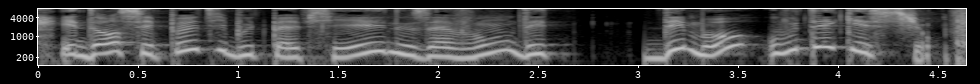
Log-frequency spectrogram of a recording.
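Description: At a fairly slow pace, a woman speaks high in pitch with very wide pitch swings and a dark, mellow tone. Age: 30s. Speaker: podcast columnist. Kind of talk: casual chat.

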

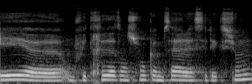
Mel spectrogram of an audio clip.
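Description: A woman talks at a fairly slow pace and a medium pitch, with a dark, mellow tone. Her intonation is monotone and flat. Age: 18. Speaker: student entrepreneur. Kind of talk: interview. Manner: halting.

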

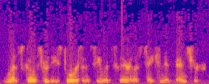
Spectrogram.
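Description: In a dry, close sound with no echo, a man speaks with an American accent. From San Diego, California. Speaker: singer-songwriter. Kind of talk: radio interview. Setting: phone call.

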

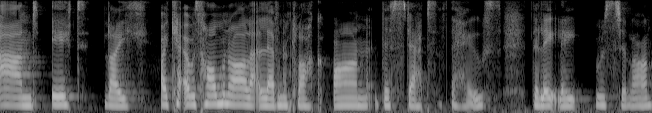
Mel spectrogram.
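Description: A woman with a Dublin accent speaks at a moderate pace and medium pitch, her intonation monotone and flat but her loudness swinging widely. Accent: Dublin Irish. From Ireland, Dublin. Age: 30s. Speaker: online crafter and retail worker. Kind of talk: casual chat. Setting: studio.

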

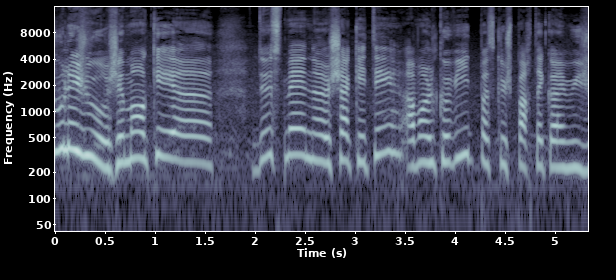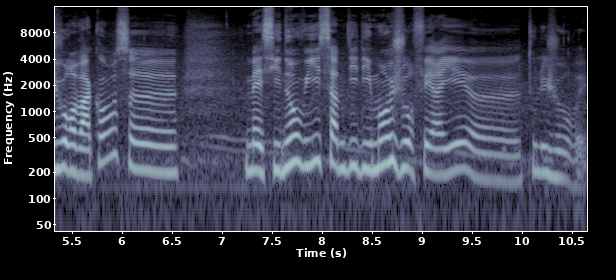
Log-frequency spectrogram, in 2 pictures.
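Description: In a plain, everyday voice, the speaker goes at a fairly slow pace with lively intonation and big swings in loudness. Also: woman, fairly high pitch for a woman. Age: 50s. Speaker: yellow vest protester. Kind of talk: interview.

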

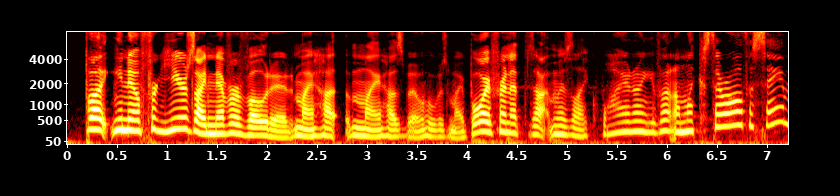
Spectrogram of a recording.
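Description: A woman in a New York accent talks at medium pitch and a fairly quick pace, with hardly any pauses, very wide pitch swings and big swings in loudness. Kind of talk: casual chat.

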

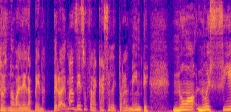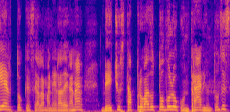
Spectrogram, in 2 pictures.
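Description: Noticeable background noise sits behind the speech. The pace is fairly quick and the intonation lively. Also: man, high pitch for a man. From Mexico, Sonora (Hermosillo). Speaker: senator and opposition party leader. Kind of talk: political interview. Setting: radio studio.

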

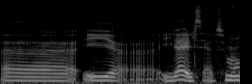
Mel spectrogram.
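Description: This woman's voice sits at a medium pitch. She delivers her words with monotone, flat intonation. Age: 30s. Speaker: pediatric nurse and mother sharing birth stories. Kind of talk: personal testimony in interview. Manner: halting, many hesitations.

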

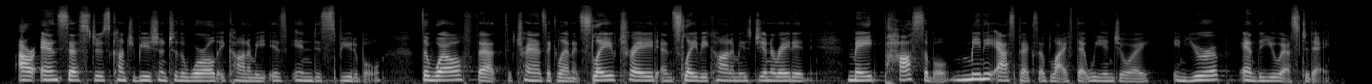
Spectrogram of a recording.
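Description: A woman with an American accent and an unremarkable speaking voice talks at a fairly quick pace, medium pitch and fairly even intonation in a very clean recording with a silent background. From Texas (Houston). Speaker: social anthropologist. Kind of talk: reading aloud a written dialogue.

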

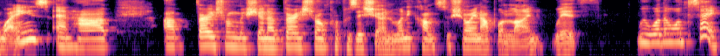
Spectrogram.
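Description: A woman with an Italian accent speaks at a moderate pace with a fairly low pitch, ordinary pitch variation and a bright, sharp tone, in a very clean recording with a silent background. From Italy. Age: 20s. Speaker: marketing consultant. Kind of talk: casual chat.

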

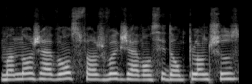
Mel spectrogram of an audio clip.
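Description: In a dry, close sound with no echo, a woman speaks at a high pitch in a monotone, flat intonation. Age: 20s. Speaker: design student. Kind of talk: personal testimony.

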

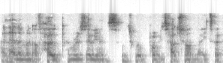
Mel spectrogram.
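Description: A man with a London accent talks at a very fast pace, his medium pitch showing ordinary variation and vocal fry. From Northwest London (Harrow). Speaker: LGBTQI asylum support services manager. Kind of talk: interview conversation. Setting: video call.

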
